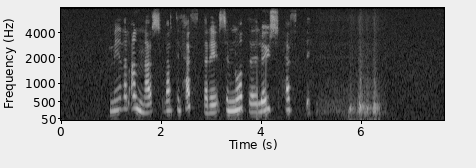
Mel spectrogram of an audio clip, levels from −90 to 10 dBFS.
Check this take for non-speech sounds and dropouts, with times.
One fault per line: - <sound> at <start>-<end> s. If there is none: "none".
- whoosh at 5.7-6.4 s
